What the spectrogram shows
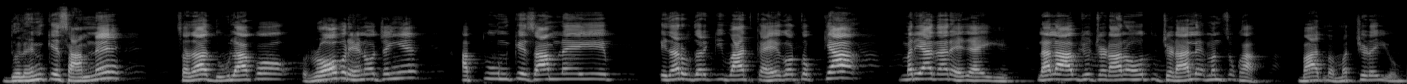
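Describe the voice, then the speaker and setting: Man doing a fond scolding mother, bright high voice, coaxing. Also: measured pace. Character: loving village mother, gently scolding, protective.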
